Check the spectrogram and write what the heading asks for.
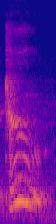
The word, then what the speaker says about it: two: If I said T-O-O, you would probably say two. I say yes, but this is the number 2, which has a W in the middle. So it's just pronounced two.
